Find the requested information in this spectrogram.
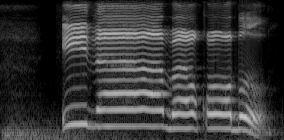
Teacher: تھوڑا سا لمبا کر جانا ہے، الف مدہ ہے، اور وقب، با کو وقف کی صورت میں ساکن کر کے پڑھیں گے اور تھوڑا سا ہلائیں گے، قلقلہ ہوگا،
